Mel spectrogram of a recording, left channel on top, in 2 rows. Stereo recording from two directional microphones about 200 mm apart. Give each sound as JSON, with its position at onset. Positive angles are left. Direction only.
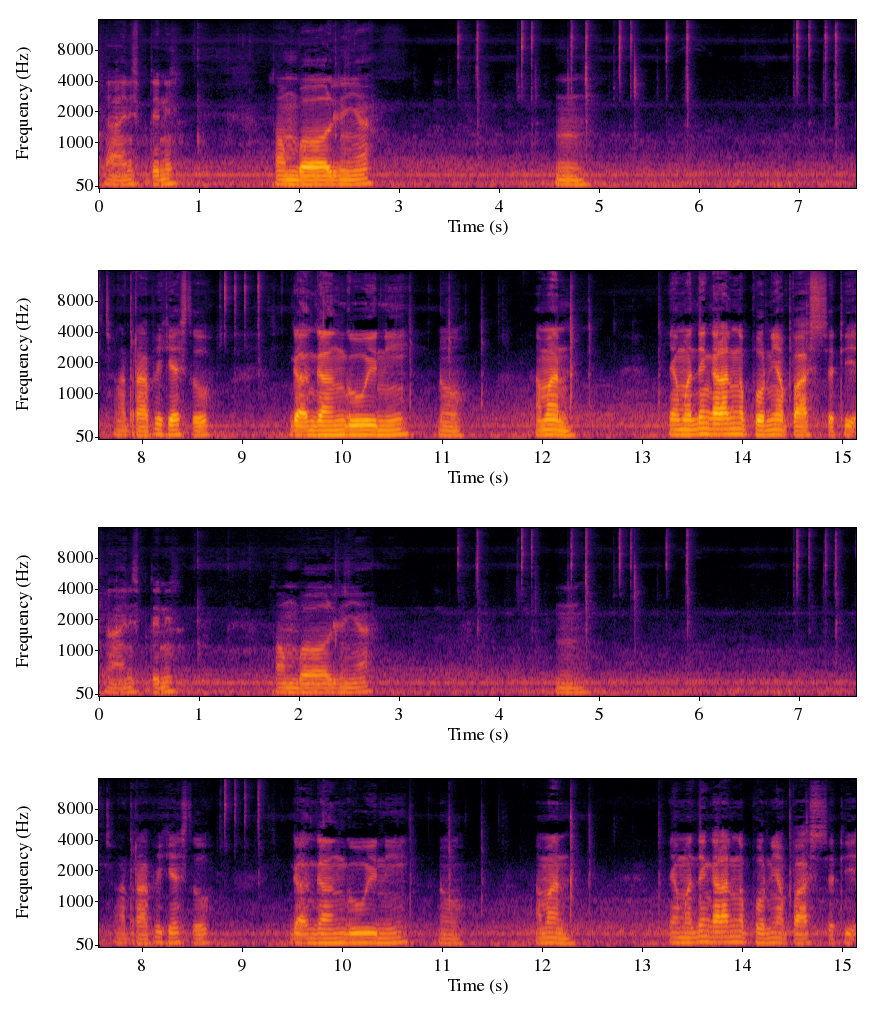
{"t": 0.1, "sound": "speech", "side_deg": 45}
{"t": 1.8, "sound": "speech", "side_deg": 55}
{"t": 7.7, "sound": "speech", "side_deg": 45}
{"t": 13.3, "sound": "speech", "side_deg": 50}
